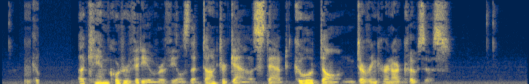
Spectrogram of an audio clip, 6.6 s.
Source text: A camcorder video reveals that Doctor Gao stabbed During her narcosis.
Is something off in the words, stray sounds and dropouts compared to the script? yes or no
yes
